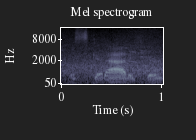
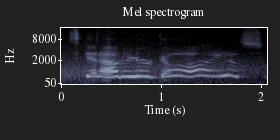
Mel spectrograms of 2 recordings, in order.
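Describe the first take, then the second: First: Said in the usual way. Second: Louder and higher, calling out Let's get outta here to the viewers. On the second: Real, not acted. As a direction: shout it out to the guys, bright and big. Repeat of the line, called out loud.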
